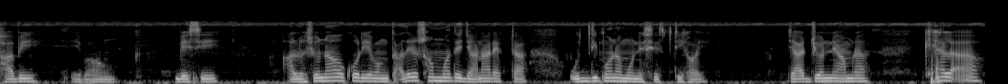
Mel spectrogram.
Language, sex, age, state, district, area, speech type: Bengali, male, 18-30, West Bengal, Darjeeling, urban, spontaneous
